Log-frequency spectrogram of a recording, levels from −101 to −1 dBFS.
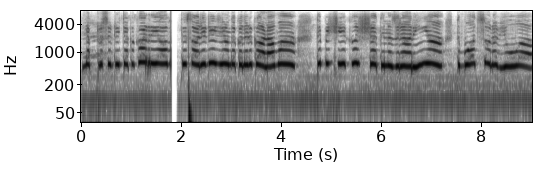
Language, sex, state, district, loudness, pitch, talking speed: Punjabi, female, Punjab, Kapurthala, -11 LUFS, 285 Hz, 175 wpm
